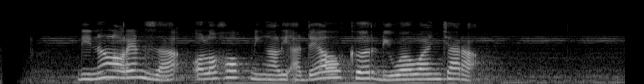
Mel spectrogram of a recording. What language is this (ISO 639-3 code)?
sun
